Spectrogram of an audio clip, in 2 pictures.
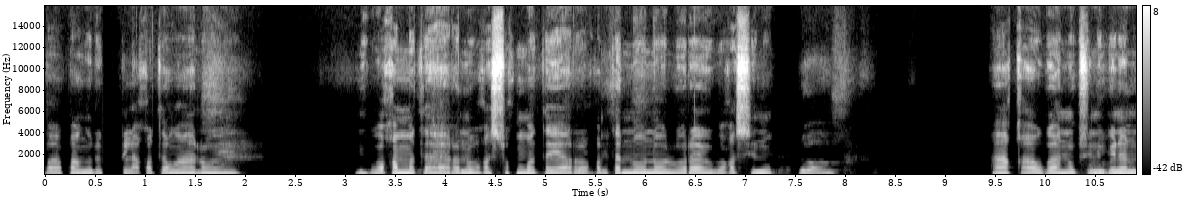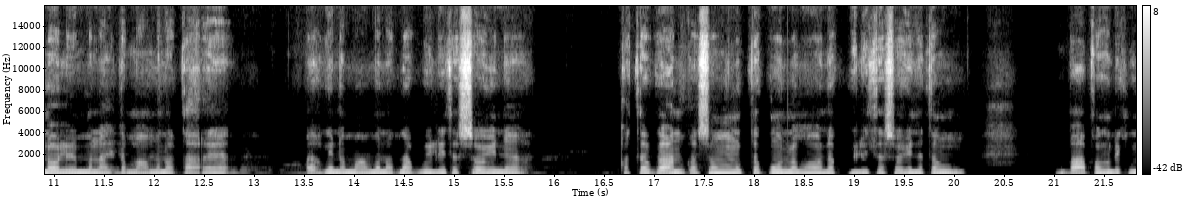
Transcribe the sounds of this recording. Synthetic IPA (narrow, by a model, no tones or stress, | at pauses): bapaŋɾiklako̞to̞ŋaɾoj | buβakamatajaɾonoβakasukmatajaɾo̞kamtano̞no̞luɾaiβakasinuk̚ | akawɡanuksinukinano̞limalaŋtamamano̞taɾe̞ | aɡinamamano̞tnakwilitaso̞ina | kataɡankasuŋnuk̚tapuŋnlamonak̚wilitaso̞inataŋ | bapaŋɾik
